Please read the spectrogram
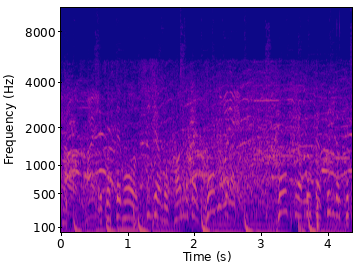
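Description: A man talking excitedly and fast, high in pitch, in words that are not English, with several short dull thuds underneath.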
